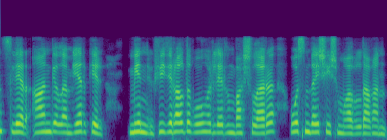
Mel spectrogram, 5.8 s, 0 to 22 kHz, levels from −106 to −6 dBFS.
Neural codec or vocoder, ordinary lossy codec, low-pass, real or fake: codec, 16 kHz, 0.8 kbps, ZipCodec; none; 7.2 kHz; fake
